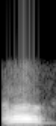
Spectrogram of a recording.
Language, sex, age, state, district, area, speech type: Marathi, male, 45-60, Maharashtra, Amravati, urban, conversation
